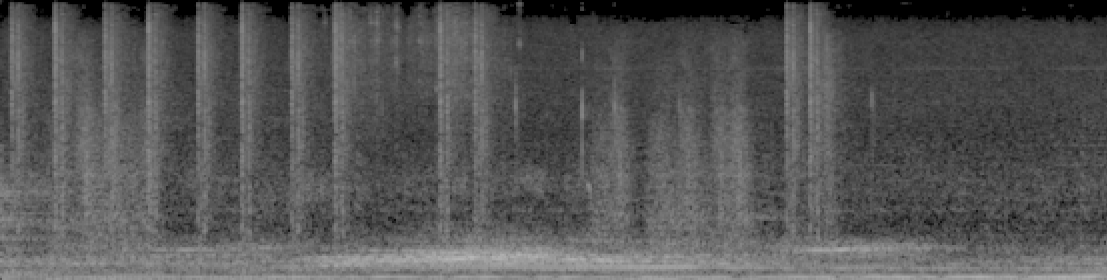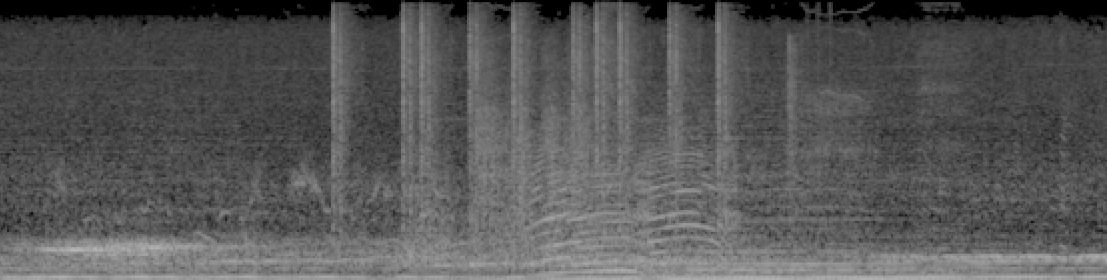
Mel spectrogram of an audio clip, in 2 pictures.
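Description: Footsteps crunch on dirt ground.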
